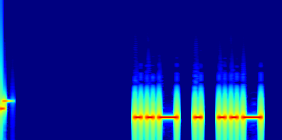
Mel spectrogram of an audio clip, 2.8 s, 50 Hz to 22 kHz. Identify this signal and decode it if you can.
Morse code, heard as a keyed tone, about 20 wpm, 700 Hz. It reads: UEU
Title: All Cut Numbers - 3-Digit 20wpm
